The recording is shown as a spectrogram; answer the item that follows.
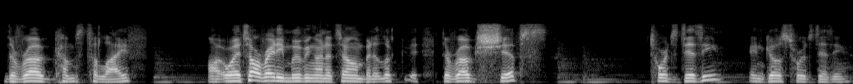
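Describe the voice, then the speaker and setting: A man's voice: mid-range voice, normal speed. A man runs a tabletop game as game master, narrating scenes and calling for rolls with frequent uhs and restarts. His voice comes through slightly dull, lo-fi stream audio, with faint music playing underneath. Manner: descriptive, with frequent restarts and "uh" fillers.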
